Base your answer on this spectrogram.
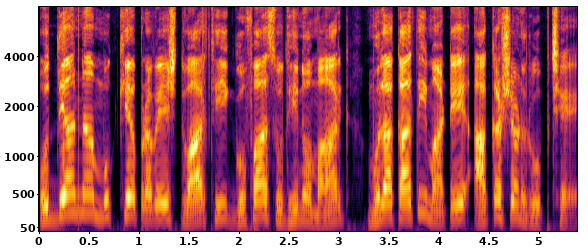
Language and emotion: Gujarati, neutral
